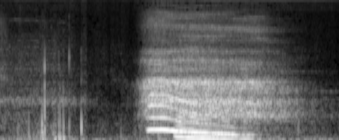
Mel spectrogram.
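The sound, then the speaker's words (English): A deep sigh during a guided group breathing exercise: one long breathy exhale with a voiced tone that slides downward in pitch and fades out, preceded by a few faint clicks. “so everybody, let's do it. Inhale.”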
